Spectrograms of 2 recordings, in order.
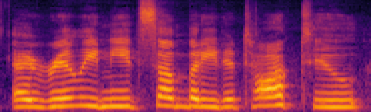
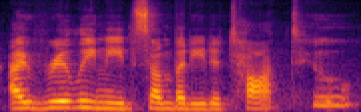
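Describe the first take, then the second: First: Higher, tearful plea as her own tears rise; crying. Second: Said in the usual way. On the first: Real, not acted. Reader near tears voicing the ex's plea to a friend, crying. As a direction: let the voice break as you beg. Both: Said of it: "See, they're making me cry again".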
